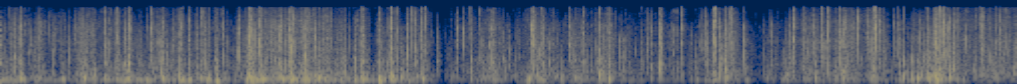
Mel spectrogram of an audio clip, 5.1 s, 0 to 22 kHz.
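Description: Fingertips crinkle and squeeze a large, apparently full Walkers crisp bag made of metallised plastic film. A dense, continuous run of sharp, bright crackles with a soft low rustle underneath is heard, briefly dipping around 2.2 s and 3.8 s before resuming.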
